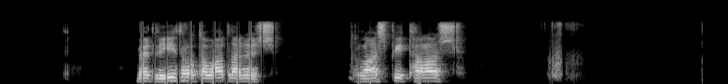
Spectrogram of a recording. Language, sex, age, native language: Icelandic, male, 70-79, Icelandic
